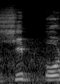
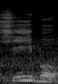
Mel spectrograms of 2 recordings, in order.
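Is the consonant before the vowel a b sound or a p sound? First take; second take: p sound; b sound. First: It has a p sound before a separate o. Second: It has a b sound linked into o. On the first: The speaker calls it wrong. "শিপ ও না কিন্তু" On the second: The speaker calls it right.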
